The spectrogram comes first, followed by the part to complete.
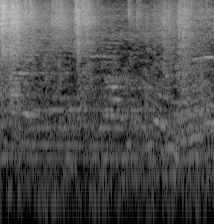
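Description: Faint voices with music in the background, quieter than the close conversation around it.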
